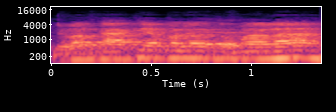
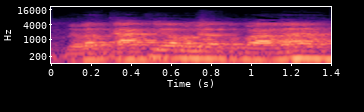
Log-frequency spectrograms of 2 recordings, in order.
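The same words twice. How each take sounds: The two takes are said the same way.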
